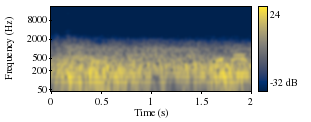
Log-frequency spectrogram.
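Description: Ocean surf washing through the shallows, a loud, steady low rumble.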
